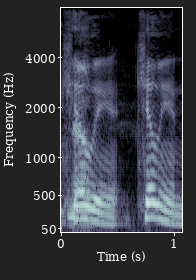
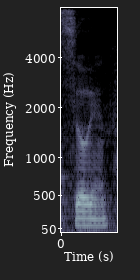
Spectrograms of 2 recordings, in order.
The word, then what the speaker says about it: Cillian: She also said, I said Killian Murphy. Killian Murphy, not Cillian.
